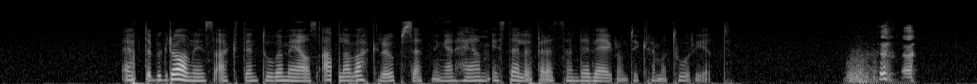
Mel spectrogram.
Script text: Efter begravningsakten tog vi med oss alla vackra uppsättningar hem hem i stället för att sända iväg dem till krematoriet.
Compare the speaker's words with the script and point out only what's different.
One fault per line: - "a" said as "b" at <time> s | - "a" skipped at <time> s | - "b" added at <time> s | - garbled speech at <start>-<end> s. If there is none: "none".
- "hem" skipped at 4.9 s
